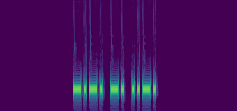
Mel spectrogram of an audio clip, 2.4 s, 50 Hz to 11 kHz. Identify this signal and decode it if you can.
Morse code, heard as a keyed tone, about 42 wpm, 700 Hz. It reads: CNF
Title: USA Call Sign Postfixes - 3 Letters 45wpm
